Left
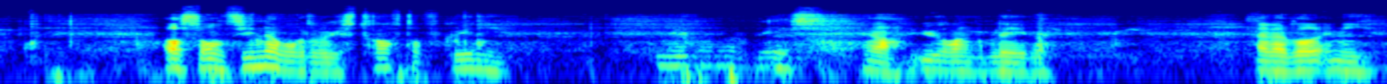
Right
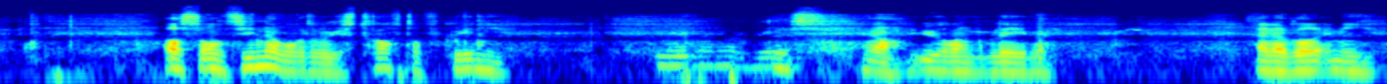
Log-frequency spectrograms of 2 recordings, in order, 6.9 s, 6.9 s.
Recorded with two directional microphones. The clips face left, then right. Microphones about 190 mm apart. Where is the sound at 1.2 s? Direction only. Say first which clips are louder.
Right 4 dB; 15° right (ahead or behind).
